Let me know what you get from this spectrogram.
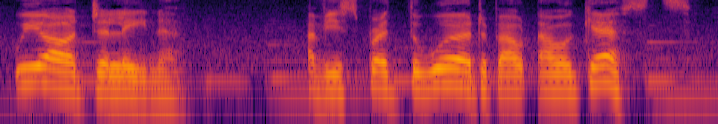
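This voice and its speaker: An actress playing a steadfast village elder and guide in a video game, speaking in formal, measured, archaic phrases. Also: female voice, on the low side, lively intonation, faint music behind, close to an everyday voice. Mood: composed, courteous. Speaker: village elder guiding travelers. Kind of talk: video game cutscene acting.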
